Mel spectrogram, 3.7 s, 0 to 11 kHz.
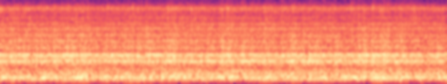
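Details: HP 8901B modulation analyzer cooling fan, before replacement, microphone beside camera: steady airy whir with rough hum near one kilohertz running without letup; worn, noisy fan to be replaced.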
